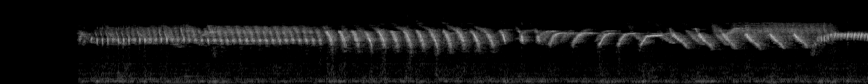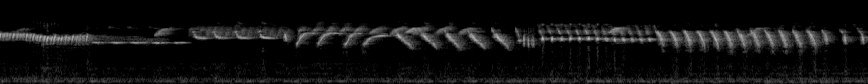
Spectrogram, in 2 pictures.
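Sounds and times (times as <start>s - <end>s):
canary singing with trills, down-sweeps and buzzy tours: 0.8s - 17.3s.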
